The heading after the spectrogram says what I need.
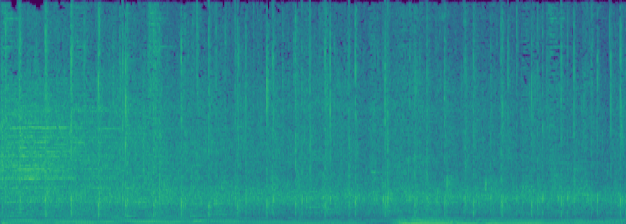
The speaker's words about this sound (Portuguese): Aplauda Ele bem forte.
